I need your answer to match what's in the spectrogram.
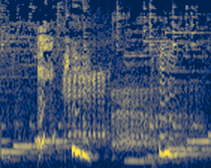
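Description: Sheep bleat, two wavering, quavering calls about a second apart, with a softer bleat between them against a faint outdoor background.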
